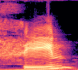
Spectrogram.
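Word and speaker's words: سين: হবে সাব্দ করবে শিন এটা সিন এমন চিকন একটা শব্দ এটা শিন আমরা এগুলো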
